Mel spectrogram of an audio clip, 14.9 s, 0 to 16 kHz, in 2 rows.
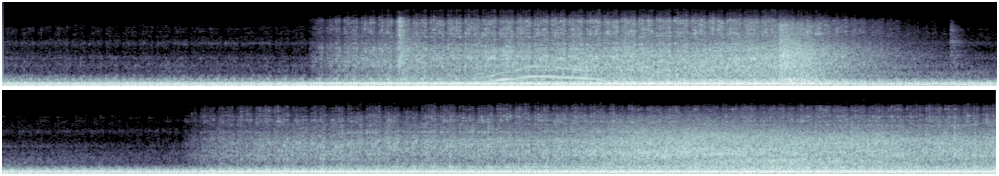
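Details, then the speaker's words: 2003 Chevrolet Trailblazer with no exhaust, barely running and cutting off in third gear: loud, deep, blatty engine drone with a boomy throb, sounding like a diesel truck; exhaust missing. "Not a mechanic, but I don't think it's supposed to sound like that. >> It sounds like a truck, like a diesel truck. >> Has no exhaust."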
